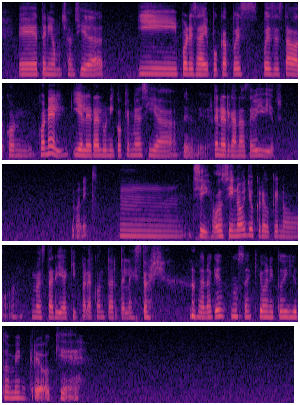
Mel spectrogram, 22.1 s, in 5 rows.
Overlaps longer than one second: none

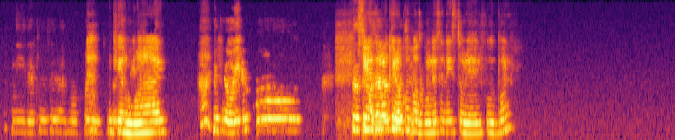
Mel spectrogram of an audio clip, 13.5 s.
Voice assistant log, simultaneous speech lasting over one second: present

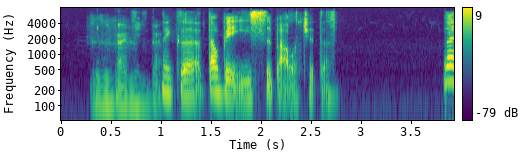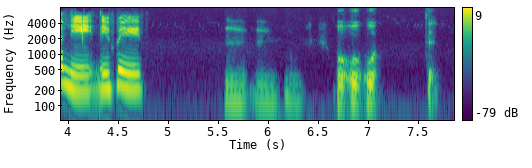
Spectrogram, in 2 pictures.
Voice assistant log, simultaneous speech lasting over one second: none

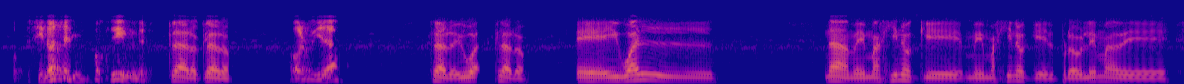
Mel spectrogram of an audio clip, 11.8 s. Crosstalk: none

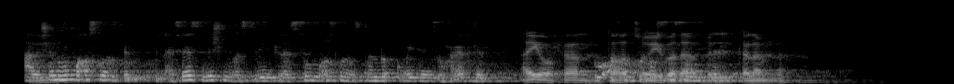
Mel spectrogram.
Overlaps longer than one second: present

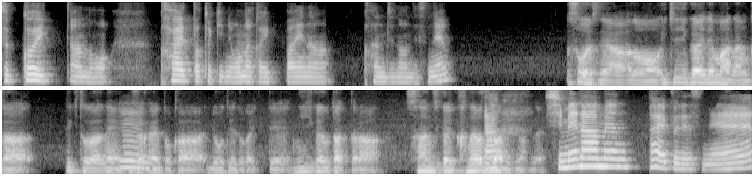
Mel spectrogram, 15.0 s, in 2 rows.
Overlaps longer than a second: none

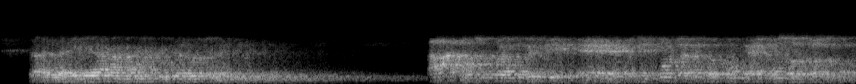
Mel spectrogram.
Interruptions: none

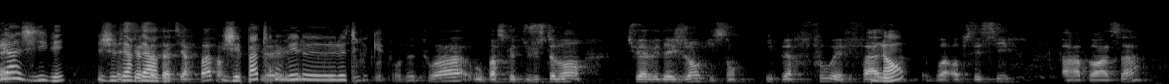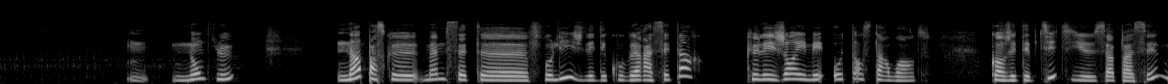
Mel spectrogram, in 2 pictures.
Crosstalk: present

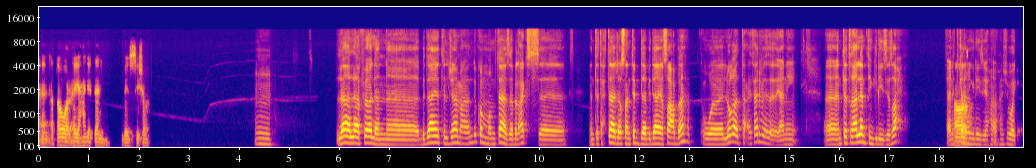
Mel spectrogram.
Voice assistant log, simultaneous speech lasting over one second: none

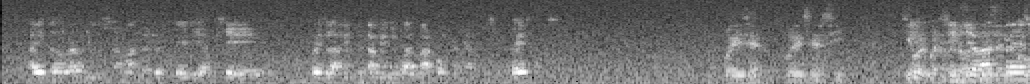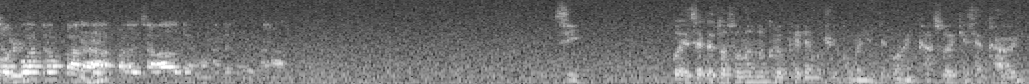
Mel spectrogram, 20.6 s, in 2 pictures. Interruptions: present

